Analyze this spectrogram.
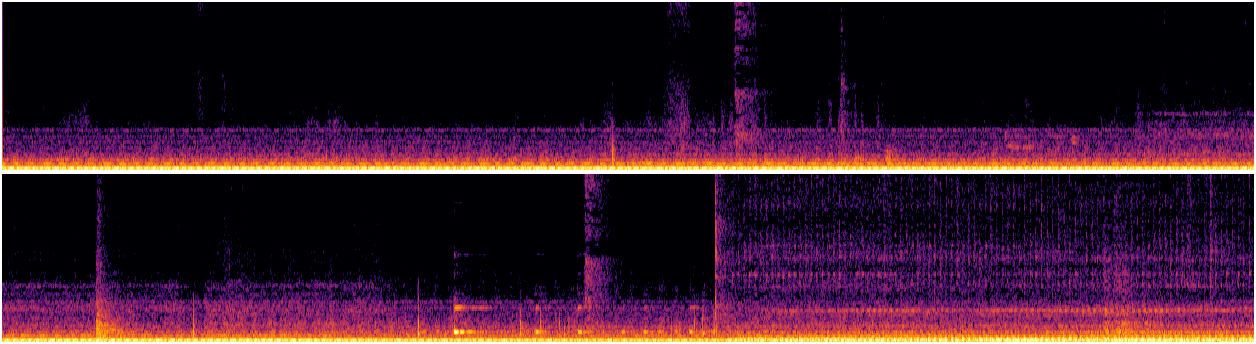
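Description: A ventilation fan hums steadily.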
